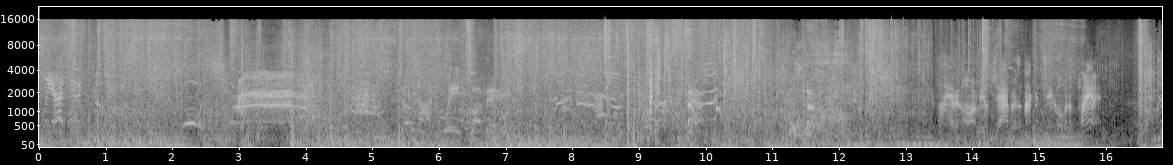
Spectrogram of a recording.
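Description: A futuristic gun fires rapid energy shots.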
